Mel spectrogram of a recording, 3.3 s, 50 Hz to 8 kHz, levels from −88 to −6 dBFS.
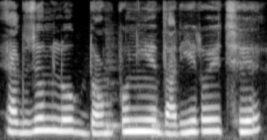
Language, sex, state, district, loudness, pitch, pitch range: Bengali, male, West Bengal, Cooch Behar, -11 LUFS, 235 Hz, 215-245 Hz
